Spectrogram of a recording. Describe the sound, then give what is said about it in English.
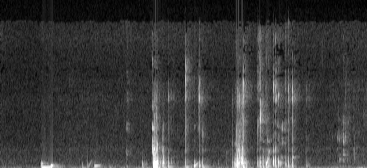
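Quiet mouth sounds of someone sipping and swallowing water in the evening: a few wet slurps and gulps with small clicks, coming in an irregular cluster with no talking. “So now I'm drinking water.”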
